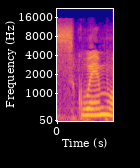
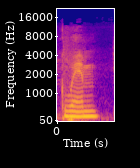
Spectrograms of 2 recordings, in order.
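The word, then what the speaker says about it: Sequim: Faith says Squim, Washington. It's like, it looks like sequin, but with an M, and it's pronounced Squim. Squim, Washington.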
